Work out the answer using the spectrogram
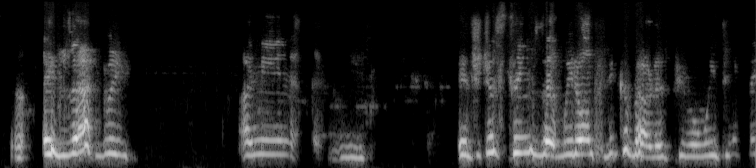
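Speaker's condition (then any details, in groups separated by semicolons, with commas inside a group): Cerebral palsy; premature birth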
